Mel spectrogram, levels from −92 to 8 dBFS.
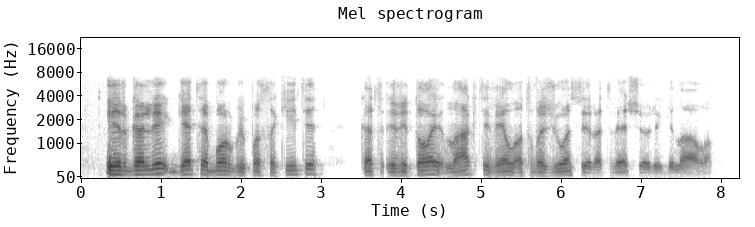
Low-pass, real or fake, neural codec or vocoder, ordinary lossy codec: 7.2 kHz; fake; vocoder, 44.1 kHz, 128 mel bands, Pupu-Vocoder; Opus, 16 kbps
